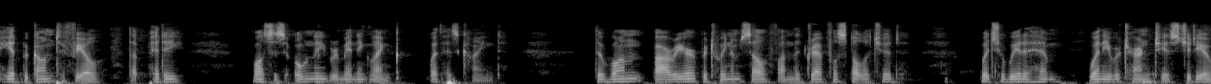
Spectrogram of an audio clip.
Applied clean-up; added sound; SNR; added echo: none; none; none; none.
